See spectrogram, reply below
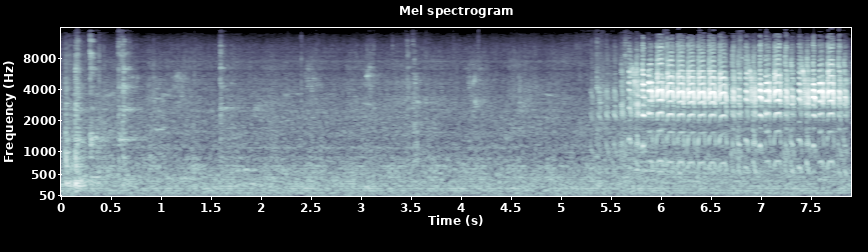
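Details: Zebra finch adults with their three juveniles, 9 June 2022: mostly quiet with faint clicks for five seconds, then an energetic run of rapid, nasal, buzzy chatter to the end.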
